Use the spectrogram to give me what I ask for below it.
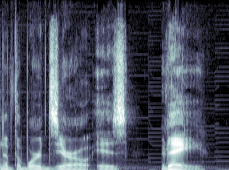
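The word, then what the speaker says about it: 零: In Japanese, the the kanji pronunciation of the word zero is re r e i re.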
